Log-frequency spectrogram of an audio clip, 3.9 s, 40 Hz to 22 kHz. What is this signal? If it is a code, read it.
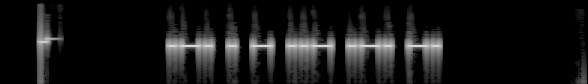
Morse code, heard as a keyed tone, about 30 wpm, 700 Hz. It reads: RETURN
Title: Sentences from Top 800 Words - New Word Drill - 30wpm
